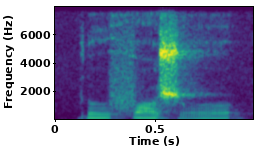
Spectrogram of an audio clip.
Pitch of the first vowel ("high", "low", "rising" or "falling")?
high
